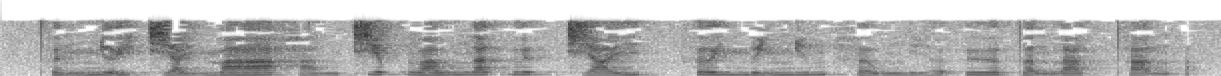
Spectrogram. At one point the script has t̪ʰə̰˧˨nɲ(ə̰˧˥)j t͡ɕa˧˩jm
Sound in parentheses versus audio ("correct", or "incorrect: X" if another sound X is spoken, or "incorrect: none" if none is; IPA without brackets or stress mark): correct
